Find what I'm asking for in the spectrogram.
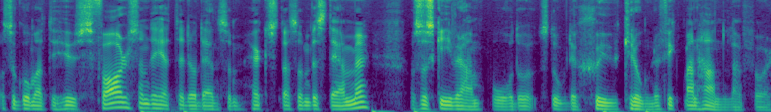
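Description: A man with a very deep, low voice speaks at a moderate pace with ordinary pitch variation. The sound is dry and close, with no echo. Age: 50s. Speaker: jazz singer. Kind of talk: radio interview.

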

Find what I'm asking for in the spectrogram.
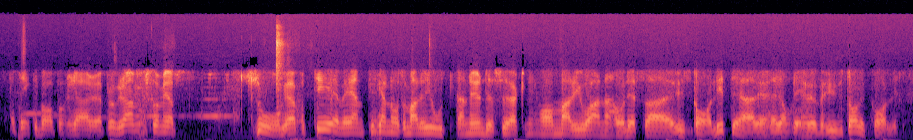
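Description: Music plays in the background as a man talks at a moderate pace. His pitch is medium, with ordinary variation. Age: 60s. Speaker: caller. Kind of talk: phone-in call. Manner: halting.

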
